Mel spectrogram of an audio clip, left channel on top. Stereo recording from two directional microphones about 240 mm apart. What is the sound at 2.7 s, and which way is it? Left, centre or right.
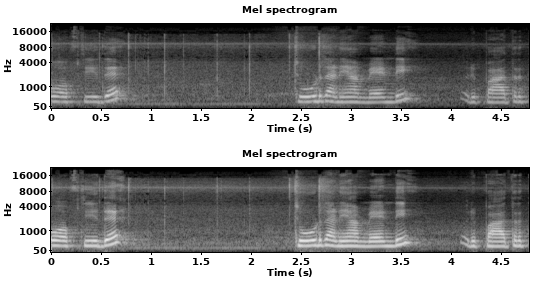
A woman's voice, right.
